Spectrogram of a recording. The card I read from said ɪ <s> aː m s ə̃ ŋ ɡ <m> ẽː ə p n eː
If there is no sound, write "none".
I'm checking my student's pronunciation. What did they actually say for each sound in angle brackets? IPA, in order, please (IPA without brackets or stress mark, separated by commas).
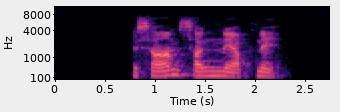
s, n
